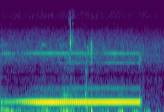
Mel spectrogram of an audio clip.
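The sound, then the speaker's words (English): A steady electronic phone tone sounds clearly for about a second and a half as a call is placed from a phone, then cuts off abruptly, leaving faint background noise. No one speaks. “I'm calling him.”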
